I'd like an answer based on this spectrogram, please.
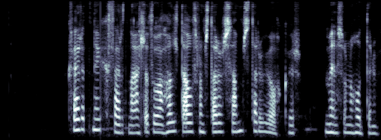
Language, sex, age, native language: Icelandic, female, 30-39, Icelandic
